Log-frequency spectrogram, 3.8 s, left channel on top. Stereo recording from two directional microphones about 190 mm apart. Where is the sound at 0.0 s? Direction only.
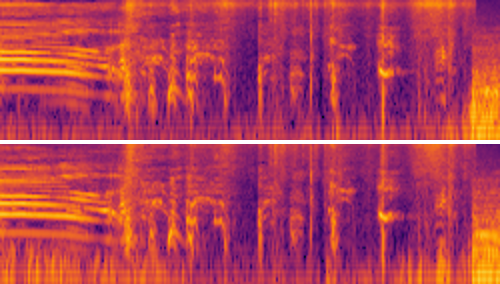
10° left (ahead or behind).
